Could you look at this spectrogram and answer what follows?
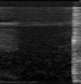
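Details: Simulated TB patient (a woman) in a nursing demonstration of effective coughing: three deep breaths, hold the third, then cough while bending forward to bring up sputum; a quiet pause ending in one strong, forceful cough.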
